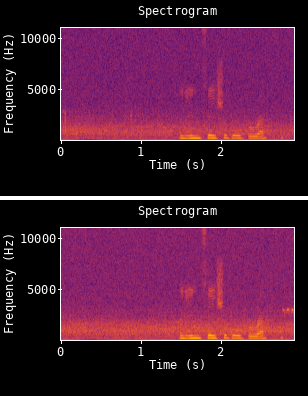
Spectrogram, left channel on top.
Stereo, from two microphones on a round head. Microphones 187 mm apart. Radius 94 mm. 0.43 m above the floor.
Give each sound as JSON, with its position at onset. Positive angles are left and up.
{"t": 1.5, "sound": "a woman speaking", "side_deg": -15}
